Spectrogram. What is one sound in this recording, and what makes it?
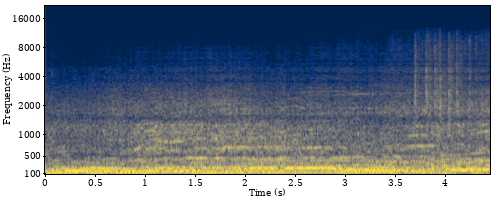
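Tyres skid and crunch over loose gravel and dirt.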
